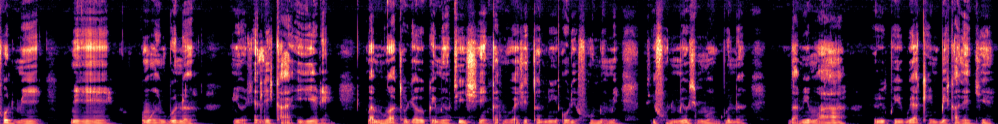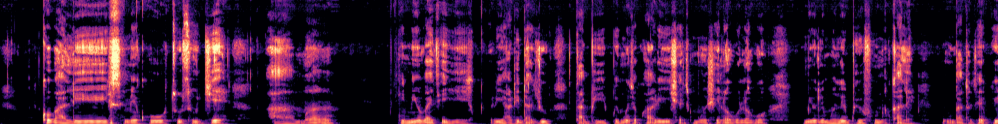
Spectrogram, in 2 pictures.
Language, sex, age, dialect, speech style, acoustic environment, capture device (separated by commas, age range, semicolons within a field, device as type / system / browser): Yoruba, male, 25-34, Nigeria - Lagos Yoruba, relaxed; excited; nervous, people talking; silence; nature; traffic, mobile / Linux / Chrome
